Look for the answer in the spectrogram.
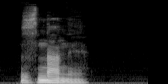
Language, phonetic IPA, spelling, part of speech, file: Polish, [ˈznãnɨ], znany, adjective, Pl-znany.ogg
